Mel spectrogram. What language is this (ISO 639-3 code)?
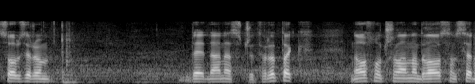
srp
